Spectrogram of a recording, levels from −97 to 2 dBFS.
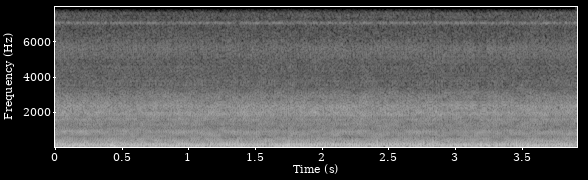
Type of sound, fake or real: fake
